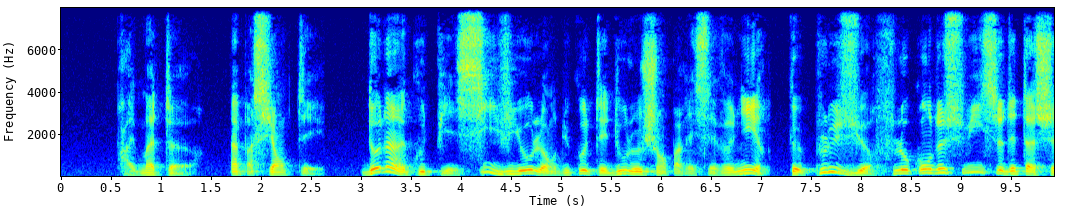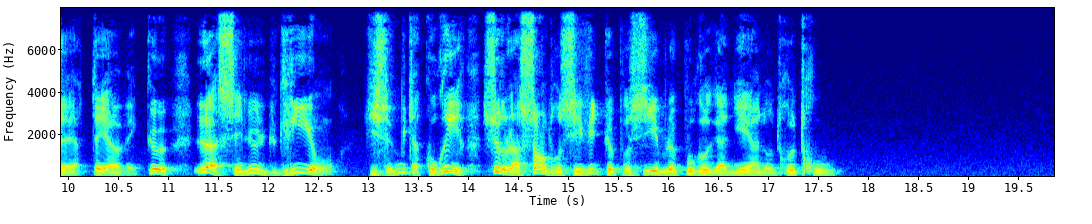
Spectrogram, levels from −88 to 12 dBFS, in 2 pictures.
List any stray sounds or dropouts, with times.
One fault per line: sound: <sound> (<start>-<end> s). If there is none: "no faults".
no faults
